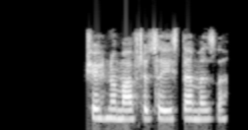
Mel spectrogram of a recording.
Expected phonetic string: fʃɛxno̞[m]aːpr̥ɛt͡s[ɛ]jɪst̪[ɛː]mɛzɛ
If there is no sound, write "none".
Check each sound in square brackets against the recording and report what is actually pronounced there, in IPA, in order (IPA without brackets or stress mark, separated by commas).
m, ɛ, ɛː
